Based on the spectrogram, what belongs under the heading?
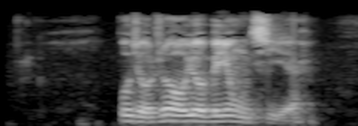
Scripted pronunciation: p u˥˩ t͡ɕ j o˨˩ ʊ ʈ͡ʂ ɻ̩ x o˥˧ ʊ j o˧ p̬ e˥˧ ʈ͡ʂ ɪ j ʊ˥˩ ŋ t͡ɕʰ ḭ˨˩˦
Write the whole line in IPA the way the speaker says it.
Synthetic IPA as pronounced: p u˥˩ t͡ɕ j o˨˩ ʊ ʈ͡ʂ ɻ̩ x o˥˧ ʊ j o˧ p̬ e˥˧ ɪ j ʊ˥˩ ŋ t͡ɕʰ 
